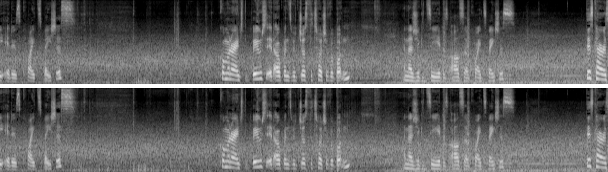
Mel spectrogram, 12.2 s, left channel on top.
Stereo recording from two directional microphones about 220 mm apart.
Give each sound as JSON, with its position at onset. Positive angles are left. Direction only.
{"t": 0.0, "sound": "speech", "side_deg": -5}
{"t": 4.4, "sound": "speech", "side_deg": 15}
{"t": 8.1, "sound": "speech", "side_deg": 15}
{"t": 11.7, "sound": "speech", "side_deg": 20}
